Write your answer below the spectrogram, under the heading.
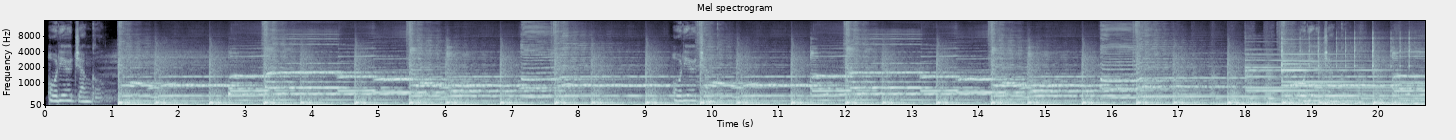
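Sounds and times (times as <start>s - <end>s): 
spaghetti western music: 1.1s - 20.7s.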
